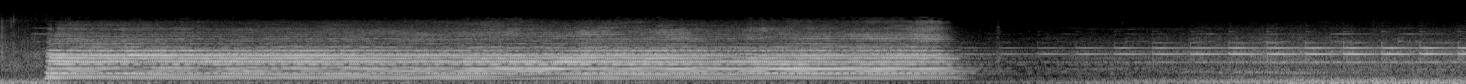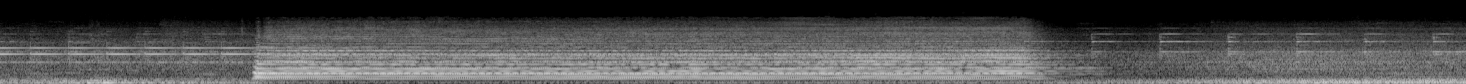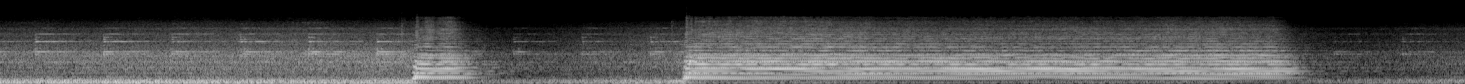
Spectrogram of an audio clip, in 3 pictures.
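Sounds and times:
locomotive air horn blasts: 0:00.4 - 0:10.0, 0:17.2 - 0:25.7, 0:33.4 - 0:34.4, 0:36.1 - 0:42.6.

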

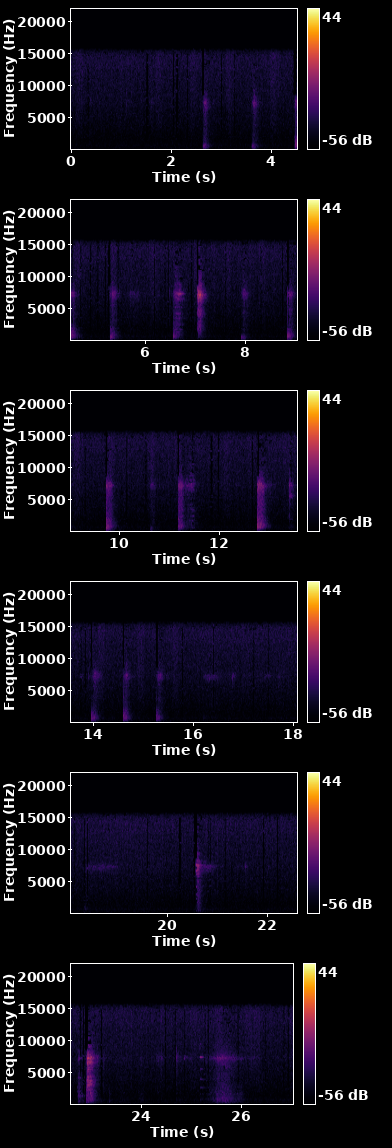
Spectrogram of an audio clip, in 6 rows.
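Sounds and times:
knife chopping on plastic board: 0:02.6 - 0:02.9, 0:03.6 - 0:03.8, 0:04.5 - 0:05.6, 0:06.6 - 0:07.2, 0:07.9 - 0:08.2, 0:08.8 - 0:09.1, 0:09.7 - 0:10.0, 0:10.6 - 0:11.6, 0:12.8 - 0:13.1, 0:13.9 - 0:15.5.

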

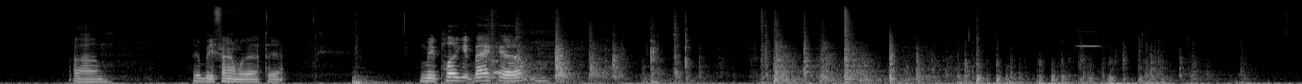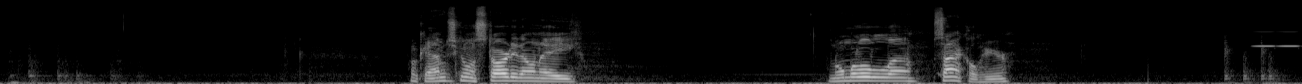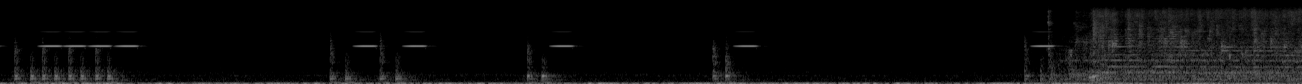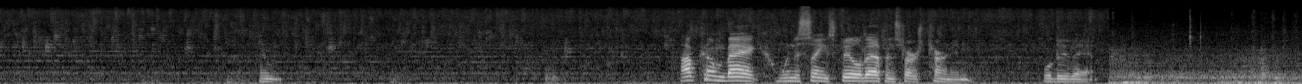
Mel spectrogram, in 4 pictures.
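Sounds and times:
handling knocks and clatter: 0:04.9 - 0:14.4.

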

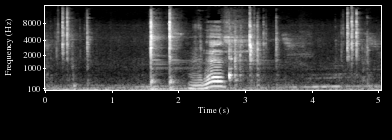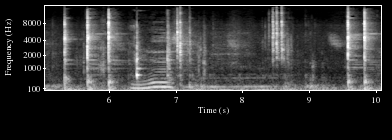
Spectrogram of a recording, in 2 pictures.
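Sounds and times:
ratchet clicks: 0:00.1 - 0:00.8, 0:04.4 - 0:06.2, 0:08.4 - 0:08.7.

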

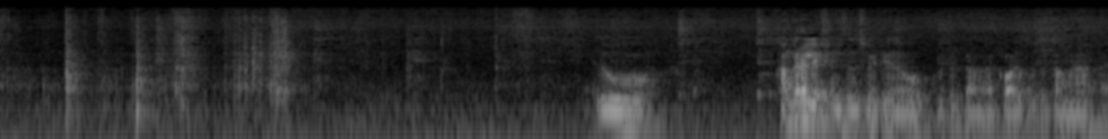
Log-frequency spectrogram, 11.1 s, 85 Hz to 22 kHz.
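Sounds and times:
plastic tray rustling: 0:00.0 - 0:05.6.

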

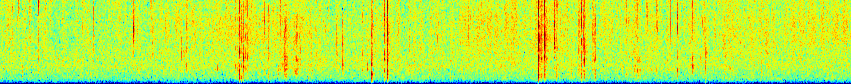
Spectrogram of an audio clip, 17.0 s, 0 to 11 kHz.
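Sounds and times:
animal crunching dry food: 0:02.6 - 0:14.6.

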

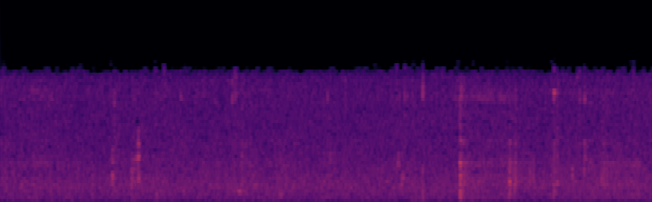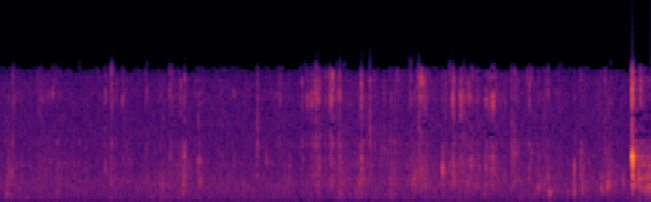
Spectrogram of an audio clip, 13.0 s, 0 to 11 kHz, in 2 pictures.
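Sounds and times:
meat tearing crackles: 0:07.4 - 0:13.0.

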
